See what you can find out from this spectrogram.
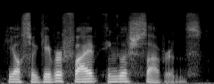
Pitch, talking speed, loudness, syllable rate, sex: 120 Hz, 195 wpm, -18 LUFS, 5.7 syllables/s, male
